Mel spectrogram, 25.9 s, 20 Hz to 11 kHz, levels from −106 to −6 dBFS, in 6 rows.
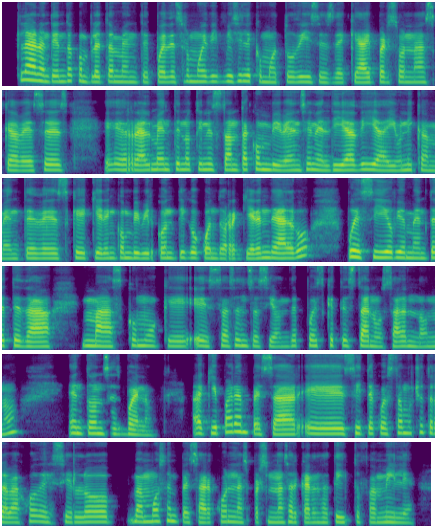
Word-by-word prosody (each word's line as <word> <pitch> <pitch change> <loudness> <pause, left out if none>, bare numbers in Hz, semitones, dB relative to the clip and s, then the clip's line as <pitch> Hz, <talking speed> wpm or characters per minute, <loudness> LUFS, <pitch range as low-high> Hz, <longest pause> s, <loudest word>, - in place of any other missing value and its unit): Claro, 275 -3 +8
entiendo 215 +1 -1
completamente. 200 -3 -2
Puede 200 0 0
ser 220 +2 -8
muy 215 0 -1
difícil, 215 +2 -5
y - - -3
como 195 -2 -7
tú 195 -1 -6
dices, 195 -2 -4
de 180 -1 -6
que 185 - -5
hay 180 0 +5
personas 195 0 -2
que, 190 - +2
a - - +4
veces, 190 +2 +1 0.3
eh, 205 -1 -2
realmente 210 +2 +3
no 215 0 -1
tienes 215 -1 -2
tanta 205 +1 +2
convivencia 200 -2 0
en 210 - 0
el 190 -1 +1
día 195 0 +5
a - - +6
día 210 -4 +1
y 180 - -2
únicamente 190 -2 -3
ves 185 0 0
que 195 -2 0
quieren 195 -1 0
convivir 200 -1 -1
contigo 200 0 -2
cuando 190 -2 -2
requieren 180 +4 +3
de 200 - +4
algo, 195 +11 +6 0.4
pues 235 -2 +5
sí, 220 -2 +2
obviamente, 205 -1 0
te 205 0 -1
da 180 0 +5 0.3
más 195 -3 +2
como 210 -3 -5
que, 190 -1 -6
esa 200 +1 -2
sensación 190 -4 -5
de, 205 +1 -8
pues, 205 0 -6
que 220 - -4
te 210 -1 -6
están 195 -1 +2
usando, 180 0 -3
¿no? 230 +10 -6 0.5
Entonces, 215 -3 -1
bueno. 170 -5 +1 0.4
Aquí, 225 +1 +2
para 275 +4 +2
empezar, 190 -6 +4
eh, 205 -1 +4
si 225 +1 -3
te 215 -1 -2
cuesta 215 +2 -2
mucho 230 +3 -5
trabajo 190 +1 -1
decirlo, 200 0 -3
vamos 220 +1 -1
a - - 0
empezar 185 -5 -1
con 210 +1 -5
las 190 -2 -4
personas 185 0 -4
cercanas 185 -2 +1
a 180 - -7
ti, 190 0 -3
tu 200 - -13
familia. 180 -2 -5
200 Hz, 185 wpm, -23 LUFS, 190-215 Hz, 0.5 s, Claro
